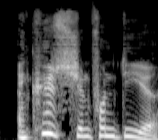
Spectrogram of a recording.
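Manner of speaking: very high-pitched, loud, begging. Kiskis, meeting a hare in a field in the morning, begging. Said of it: "bettelte Kiskis".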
